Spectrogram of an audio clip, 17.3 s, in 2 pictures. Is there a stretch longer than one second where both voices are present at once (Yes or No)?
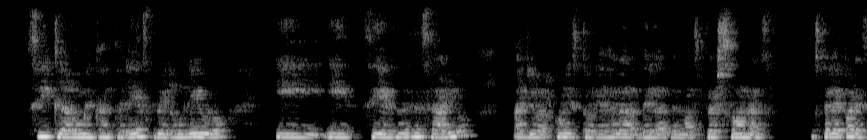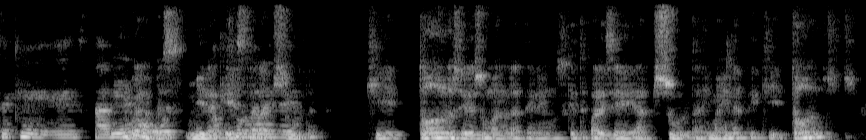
Yes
